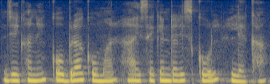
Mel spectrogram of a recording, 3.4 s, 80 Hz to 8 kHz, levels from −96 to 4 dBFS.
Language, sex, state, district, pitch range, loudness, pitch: Bengali, female, Tripura, West Tripura, 210-220 Hz, -15 LUFS, 215 Hz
